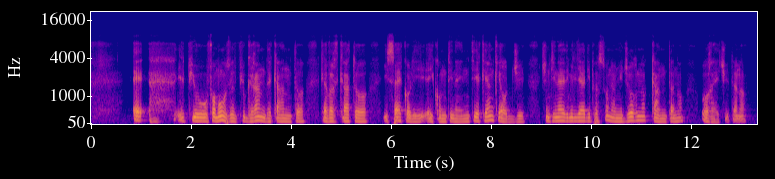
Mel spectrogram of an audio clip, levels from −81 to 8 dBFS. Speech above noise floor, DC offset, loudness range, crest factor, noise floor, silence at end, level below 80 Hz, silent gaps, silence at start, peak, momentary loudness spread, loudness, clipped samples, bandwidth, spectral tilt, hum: 28 dB; under 0.1%; 3 LU; 20 dB; -53 dBFS; 0.25 s; -54 dBFS; none; 0 s; -6 dBFS; 12 LU; -25 LUFS; under 0.1%; 9.6 kHz; -7 dB/octave; none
